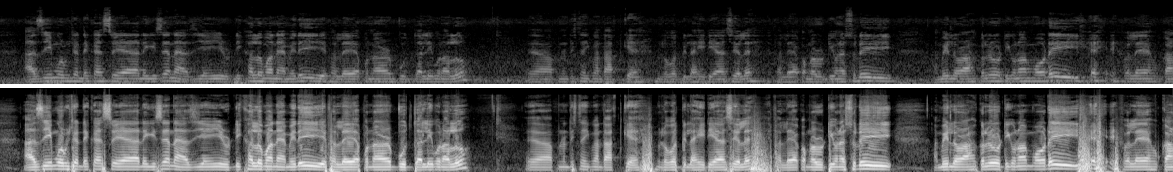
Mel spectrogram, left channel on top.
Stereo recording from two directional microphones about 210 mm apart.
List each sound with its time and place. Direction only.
0.3 s speech: 50° right (ahead or behind)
